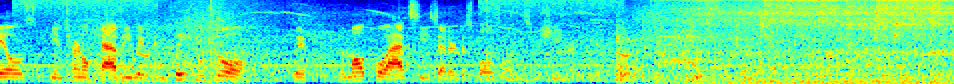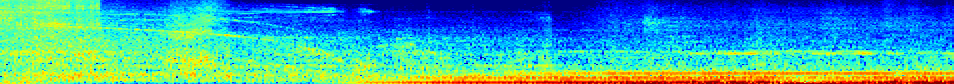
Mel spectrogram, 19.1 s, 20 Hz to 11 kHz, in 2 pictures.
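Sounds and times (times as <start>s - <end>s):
hissing coolant spray: 0.0s - 12.9s
milling machine whine: 0.0s - 19.0s
droning music with held tones: 0.3s - 10.9s, 12.5s - 19.0s.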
